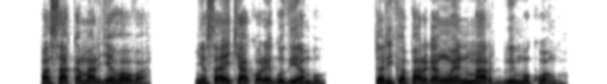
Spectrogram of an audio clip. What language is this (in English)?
Luo (Kenya and Tanzania)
